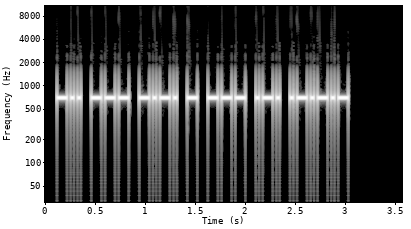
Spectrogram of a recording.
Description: Morse code, heard as a keyed tone, about 34 wpm, 700 Hz. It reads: DOCTOR.
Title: Sentences from Top 1500 Words 35wpm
